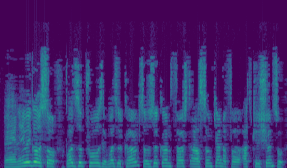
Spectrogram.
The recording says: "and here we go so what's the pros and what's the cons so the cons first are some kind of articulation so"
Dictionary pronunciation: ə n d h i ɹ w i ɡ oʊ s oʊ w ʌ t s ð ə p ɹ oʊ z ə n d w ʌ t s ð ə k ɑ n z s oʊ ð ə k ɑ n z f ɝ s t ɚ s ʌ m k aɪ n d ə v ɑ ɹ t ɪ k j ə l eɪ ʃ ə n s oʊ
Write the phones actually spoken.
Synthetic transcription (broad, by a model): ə n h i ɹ w i ɡ oʊ s oʊ w ʌ t s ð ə p ɹ oʊ z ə n w ʌ t s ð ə k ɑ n s oʊ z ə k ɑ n f ɝ s t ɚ s ʌ m k aɪ n d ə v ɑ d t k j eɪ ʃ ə n s oʊ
